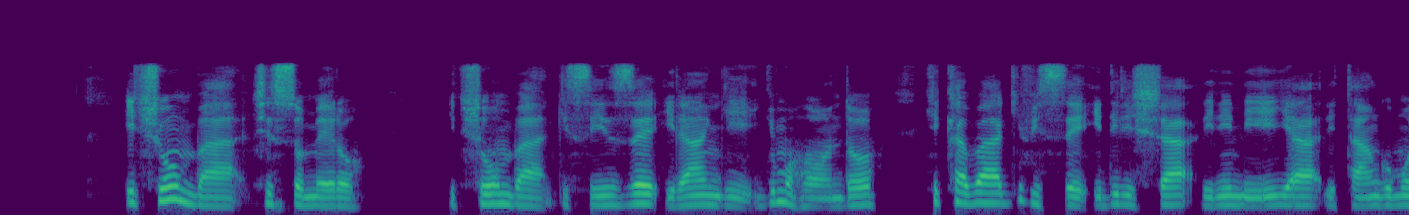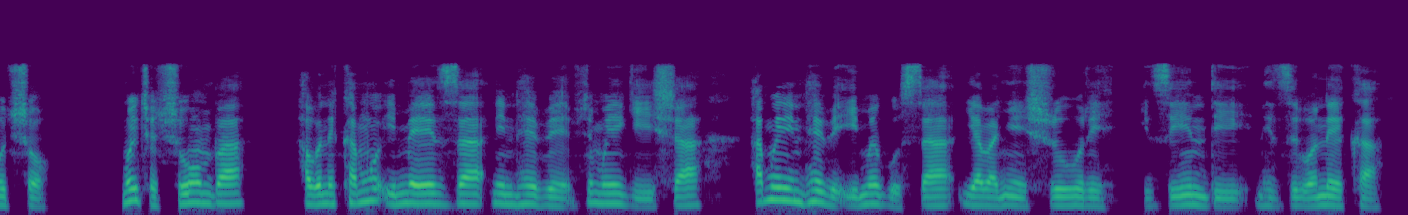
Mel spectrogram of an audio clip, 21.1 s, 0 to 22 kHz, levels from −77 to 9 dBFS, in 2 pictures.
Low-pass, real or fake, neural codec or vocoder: 7.2 kHz; fake; vocoder, 44.1 kHz, 128 mel bands, Pupu-Vocoder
